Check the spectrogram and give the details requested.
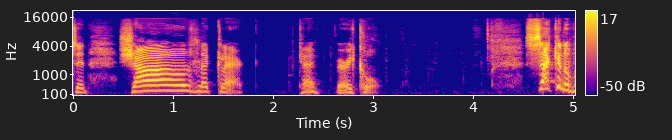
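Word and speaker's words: Charles Leclerc: name is pretty cool Charles L clar and you got to pronounce it like that because he's not American you better pronounce it the way he's supposed to pronounce it Charles L clar okay very cool second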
